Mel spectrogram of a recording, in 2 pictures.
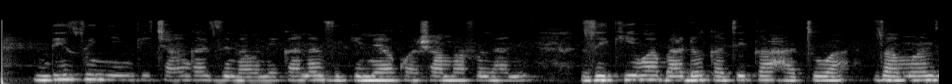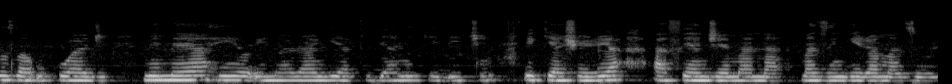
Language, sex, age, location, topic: Swahili, female, 18-24, Nakuru, agriculture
